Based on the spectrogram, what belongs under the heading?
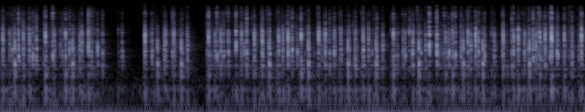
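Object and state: Mechanical keyboard with plastic keycaps.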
